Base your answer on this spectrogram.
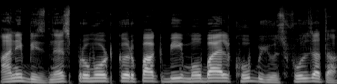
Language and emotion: Goan Konkani, neutral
